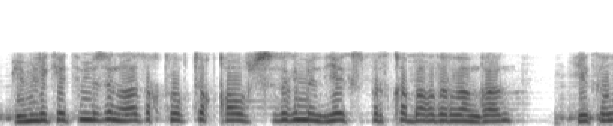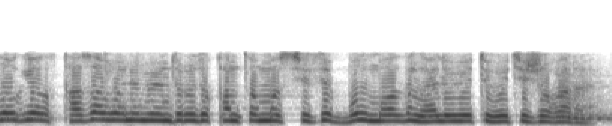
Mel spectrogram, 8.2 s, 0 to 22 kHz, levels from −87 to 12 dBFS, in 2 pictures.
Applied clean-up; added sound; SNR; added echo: neural mask model RNNoise.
